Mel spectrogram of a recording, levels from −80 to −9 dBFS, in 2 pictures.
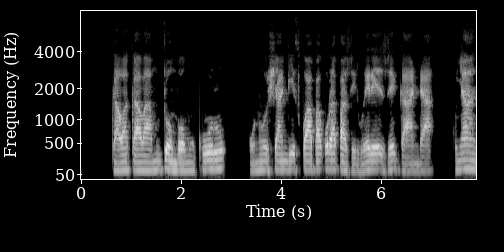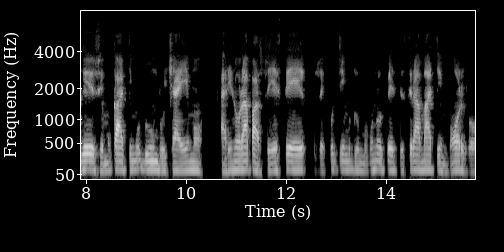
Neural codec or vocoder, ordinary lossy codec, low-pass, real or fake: none; MP3, 64 kbps; 7.2 kHz; real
